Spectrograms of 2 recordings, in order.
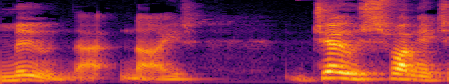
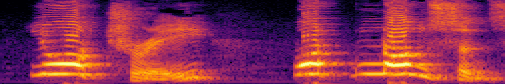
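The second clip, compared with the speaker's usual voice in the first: much higher, loud indignant Joe; indignant boy; 10 dB louder, slower than usual. Acted. Joe scoffs at the goblins, loud and indignant.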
